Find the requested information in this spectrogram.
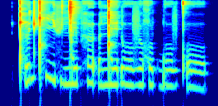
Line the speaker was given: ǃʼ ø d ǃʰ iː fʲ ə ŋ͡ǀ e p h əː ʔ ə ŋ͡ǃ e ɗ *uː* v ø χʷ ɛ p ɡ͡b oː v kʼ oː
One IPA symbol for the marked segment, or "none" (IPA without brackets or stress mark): oː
